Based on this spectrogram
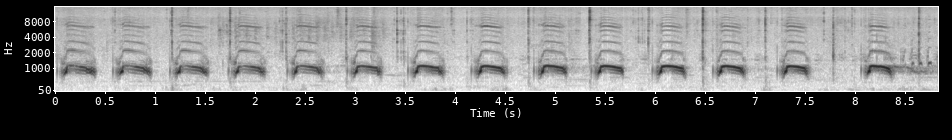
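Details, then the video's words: Local zebra dove singing loudly, with a big voice; evenly spaced arched cooing notes repeated about every two-thirds of a second in a steady series. "Perkutut Lokal Gacor Suara Besar"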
